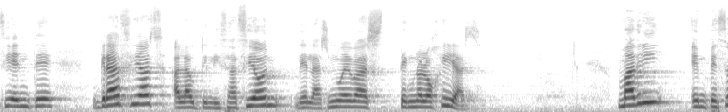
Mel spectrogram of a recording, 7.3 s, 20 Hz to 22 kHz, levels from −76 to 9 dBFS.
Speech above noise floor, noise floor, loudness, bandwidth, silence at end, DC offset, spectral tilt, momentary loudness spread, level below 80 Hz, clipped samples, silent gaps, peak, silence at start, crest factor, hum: 31 dB; -54 dBFS; -24 LUFS; 17.5 kHz; 0 s; under 0.1%; -6 dB/octave; 11 LU; -54 dBFS; under 0.1%; none; -6 dBFS; 0 s; 20 dB; none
